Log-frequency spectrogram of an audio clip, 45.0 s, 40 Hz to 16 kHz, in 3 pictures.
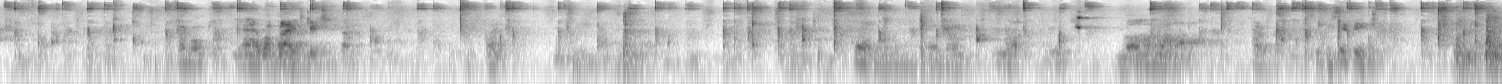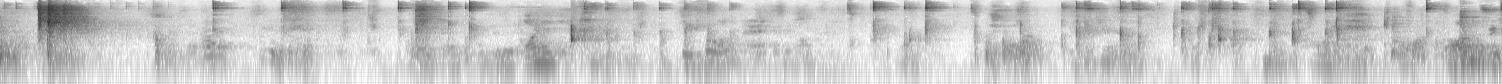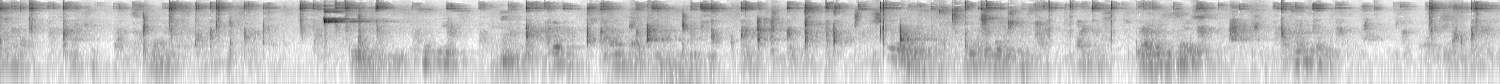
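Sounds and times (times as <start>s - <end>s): voices talking: 33.2s - 45.0s
table tennis ball clicks: 35.3s - 41.3s.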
